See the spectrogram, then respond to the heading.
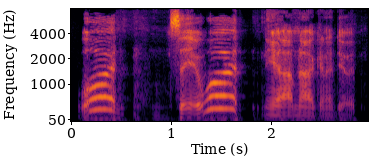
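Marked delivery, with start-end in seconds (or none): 0.0-1.7 very high, loud squealed disbelief; squeaky mock surprise. Mocking his dollar call in a squeaky voice. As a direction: shriek it like a startled cartoon.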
